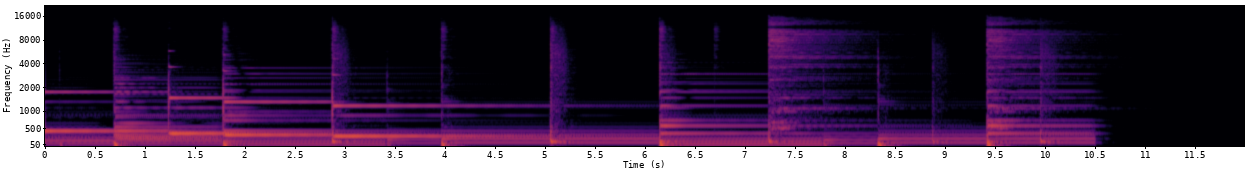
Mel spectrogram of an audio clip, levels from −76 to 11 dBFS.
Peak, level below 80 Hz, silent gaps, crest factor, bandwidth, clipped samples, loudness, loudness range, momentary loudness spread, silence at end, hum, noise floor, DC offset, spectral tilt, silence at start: -10 dBFS; -44 dBFS; none; 24 dB; 16.5 kHz; under 0.1%; -33 LUFS; 6 LU; 12 LU; 1.4 s; none; -84 dBFS; under 0.1%; -4.5 dB/octave; 0 s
